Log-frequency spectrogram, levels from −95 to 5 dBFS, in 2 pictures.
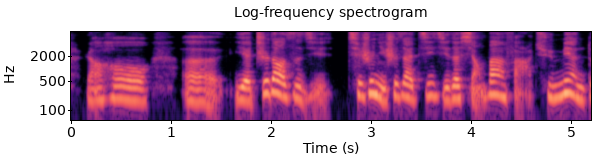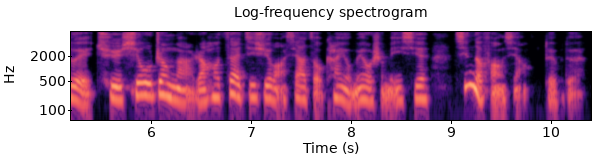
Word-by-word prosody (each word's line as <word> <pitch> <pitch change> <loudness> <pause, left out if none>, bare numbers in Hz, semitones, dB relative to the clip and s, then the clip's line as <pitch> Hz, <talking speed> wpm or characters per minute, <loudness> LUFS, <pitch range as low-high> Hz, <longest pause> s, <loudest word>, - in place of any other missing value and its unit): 然 170 0 -3
后 175 -3 0 0.3
呃， 160 -1 -2 0.2
也 175 -2 +5
知 255 +9 +2
道 260 -4 +8
自 200 -3 -2
己 240 +4 -10
其 230 - 0
实 255 +3 +4
你 205 -8 +4
是 220 +7 0
在 215 -3 +3
积 200 +5 -4
极 215 -5 -2
的 190 +1 +5
想 190 - -1
办 240 -2 +5
法 - - -8
去 205 - -4
面 220 -2 +3
对， 190 +6 -1
去 190 -2 0
修 230 +5 +2
正 225 -4 +1
啊， 165 - -1
然 155 +1 -2
后 205 +4 -4
再 225 +2 0
继 205 0 -6
续 200 -1 -2
往 170 -1 -5
下 185 - -4
走， - - -6
看 200 - -6
有 160 - -3
没 - - -2
有 175 -2 -3
什 - - -6
么 - - -5
一 - - -5
些 190 +1 -4 0.2
新 390 +2 +1
的 - - +6
方 - - -5
向， - - -10
对 - - -8
不 - - -19
对？ - - -12
195 Hz, 280 characters per minute, -24 LUFS, 175-225 Hz, 0.3 s, 道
